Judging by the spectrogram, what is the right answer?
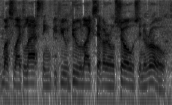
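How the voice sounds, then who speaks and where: Low-voiced male interviewer. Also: level tone, moderate pace, fairly bright tone, slight background noise. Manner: loose, many "like" fillers. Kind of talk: interview questions.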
